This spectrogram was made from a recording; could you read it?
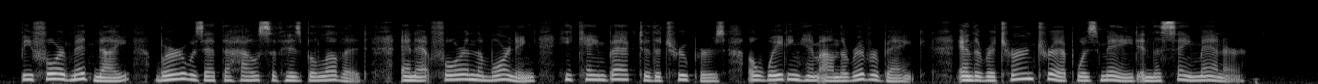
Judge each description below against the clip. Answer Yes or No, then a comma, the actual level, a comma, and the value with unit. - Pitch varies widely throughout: No, average, 3.9 semitones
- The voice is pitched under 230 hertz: Yes, high, 190 Hz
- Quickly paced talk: No, average, 175 wpm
